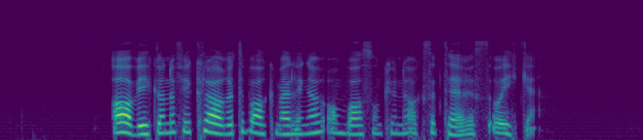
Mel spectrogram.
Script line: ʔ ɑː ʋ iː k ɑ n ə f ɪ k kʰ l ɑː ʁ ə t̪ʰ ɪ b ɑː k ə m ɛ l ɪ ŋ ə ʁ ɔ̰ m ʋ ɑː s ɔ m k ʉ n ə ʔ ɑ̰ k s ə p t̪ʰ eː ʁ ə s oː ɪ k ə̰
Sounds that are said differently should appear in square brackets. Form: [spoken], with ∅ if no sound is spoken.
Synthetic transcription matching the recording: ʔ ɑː ʋ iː k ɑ n ə f ɪ k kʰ l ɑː ʁ ə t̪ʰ ɪ b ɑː k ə m ɛ l ɪ ŋ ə ʁ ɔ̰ m ʋ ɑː s ɔ m [kʰ] ʉ n ə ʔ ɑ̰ k s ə p t̪ʰ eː ʁ ə s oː ɪ k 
